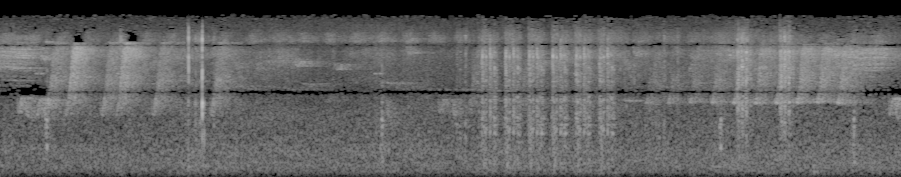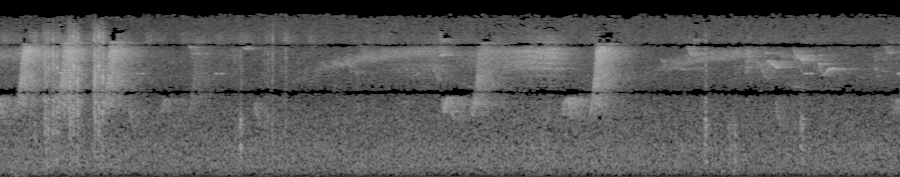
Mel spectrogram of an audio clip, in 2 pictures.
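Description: Black sicklebill calling in bursts of sharp, rapid clicking rattles a few seconds apart, with some higher chirping notes between them.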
